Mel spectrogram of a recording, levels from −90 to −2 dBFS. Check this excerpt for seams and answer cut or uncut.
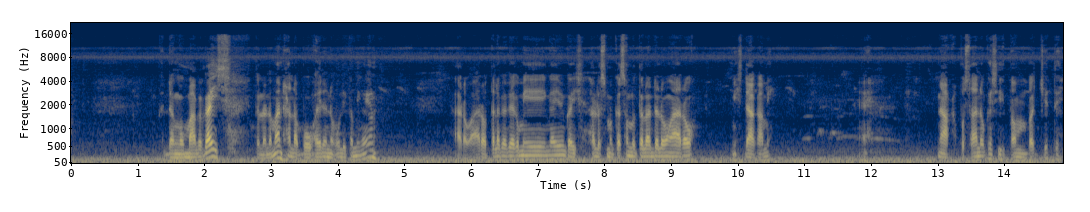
uncut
